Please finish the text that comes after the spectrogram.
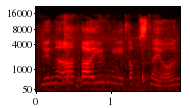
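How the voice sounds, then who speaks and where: A woman's voice: sits high, a little fast, heavy background noise. A woman playing a horror game, chatting casually and reading the story text aloud. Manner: chatty, reads story text aloud, yelps when startled. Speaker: gaming streamer. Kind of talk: horror game let's play.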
